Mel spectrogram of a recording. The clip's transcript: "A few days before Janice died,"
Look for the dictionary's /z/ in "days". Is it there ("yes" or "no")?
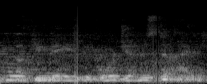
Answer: yes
